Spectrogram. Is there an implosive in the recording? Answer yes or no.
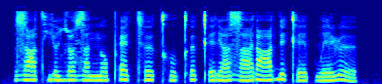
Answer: yes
